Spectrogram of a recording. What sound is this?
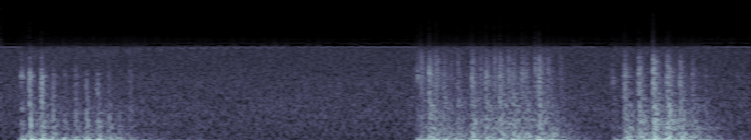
Vibrating metal ruler on cake tin (slow)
